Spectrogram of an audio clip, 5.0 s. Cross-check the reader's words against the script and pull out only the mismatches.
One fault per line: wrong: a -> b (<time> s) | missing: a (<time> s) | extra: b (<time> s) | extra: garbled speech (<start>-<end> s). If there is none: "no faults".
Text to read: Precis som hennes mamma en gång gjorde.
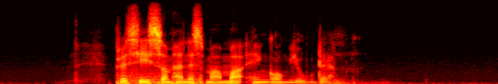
no faults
